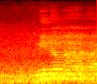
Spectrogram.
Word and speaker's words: Minamata: Minamata actually ang tawag pronunciation.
